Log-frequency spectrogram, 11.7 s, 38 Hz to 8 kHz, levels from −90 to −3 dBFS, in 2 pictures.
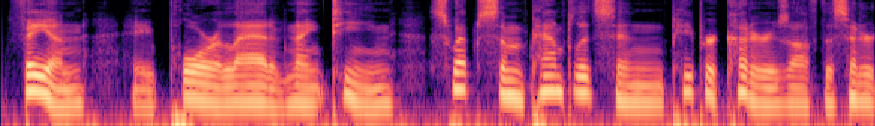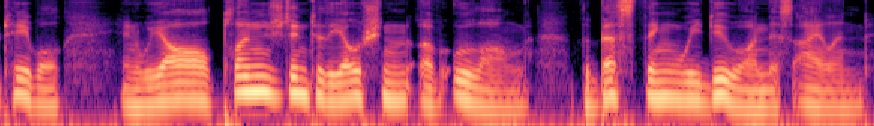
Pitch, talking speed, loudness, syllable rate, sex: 115 Hz, 165 wpm, -18 LUFS, 4.4 syllables/s, male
